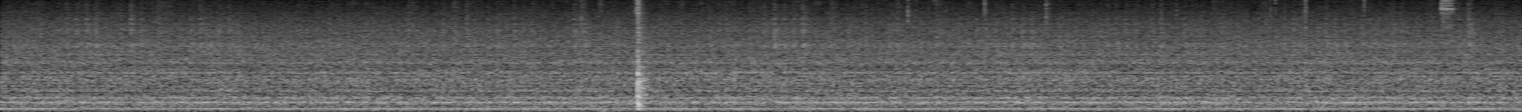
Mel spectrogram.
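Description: Steady low workshop hum, like a fan or motor running, under a soft hiss. One sharp click sounds about six seconds in.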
